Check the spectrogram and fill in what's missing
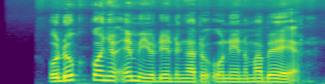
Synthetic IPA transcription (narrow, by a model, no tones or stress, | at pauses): odokkɔɲoʔɛmɪjodendŋatɔ̰ʔonɪnmabɛ̰r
